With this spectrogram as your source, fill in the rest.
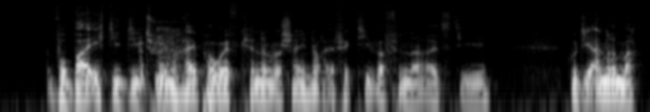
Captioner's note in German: räuspern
